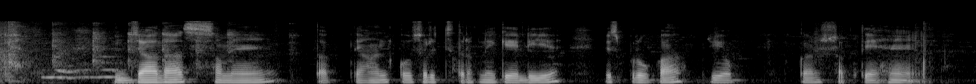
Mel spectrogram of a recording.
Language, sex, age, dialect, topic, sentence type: Hindi, male, 18-24, Marwari Dhudhari, agriculture, question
